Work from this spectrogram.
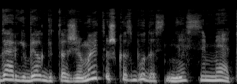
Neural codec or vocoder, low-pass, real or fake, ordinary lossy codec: vocoder, 48 kHz, 128 mel bands, Vocos; 14.4 kHz; fake; MP3, 64 kbps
